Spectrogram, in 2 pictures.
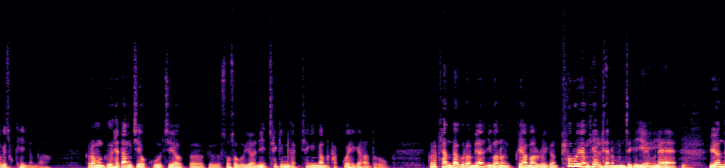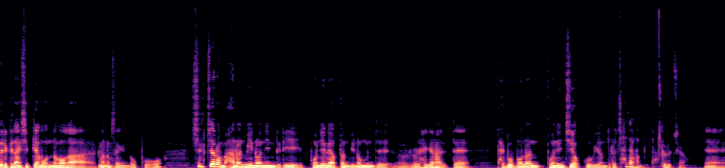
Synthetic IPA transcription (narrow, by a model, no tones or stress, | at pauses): ʌɡesʰo̥kʰe̞inːɯnɡa̰ | kɯɾʌmjʌnk̬ɯɦe̞daŋt͡ɕiʌk̚k͈ut͡ɕijʌk̚kɯsʰosʰoɡɯjwʌɲit͡ɕʰeɡimt͡ɕʰe̞ɡimɡamɯɭkak̚k͈oɦe̞ɡjʌɾɦadoɾo̰k̚ | k͈ɯɾʌkʰe̞ɦandaɡɯɾʌmjʌniɡʌnɯnkɯjamaɭːoiɡʌnpʰjoɾojʌŋɡʌɭdwenɯnmund͡ʑe̞ɡit͈e̞mune̞ɯjwʌndɯɾikɯɲaŋɕ̬ʰip̚k͈enmonːʌmʌɡakanɯŋs͈ʌŋinop̚k͈o | ɕʰiɭt͡ɕ͈e̞ɾoma̰nɯnminwoɲindɯɾipoɲine̞ʌt͈ʌnminonmund͡ʑe̞ɾɯɭɦe̞ɡjʌɾɭɦaɭt͈e̞ | te̞bubunɯnpoɲint͡ɕijʌk̚k͈uɯjwʌndɯɾɯɭt͡ɕʰad͡ʑaɡɦamɲid̥ḁkɯɾʌt͡ɕʰo | je̞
